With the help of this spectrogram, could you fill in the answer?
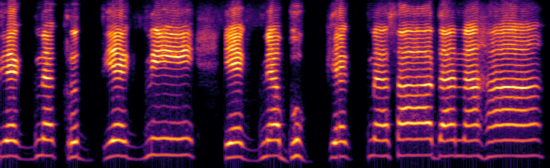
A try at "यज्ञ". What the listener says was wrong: भगिनी எனக்கு யக்ஞான்னு கேக்குது, அது வந்து யக்ஞ யக்ஞ அதேதான் எல்லா யக்ஞுக்கும் வரணும்.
